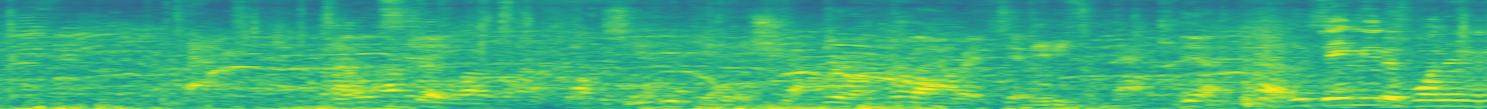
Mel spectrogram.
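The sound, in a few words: crowd at a girls' lacrosse game at Casagrande Field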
